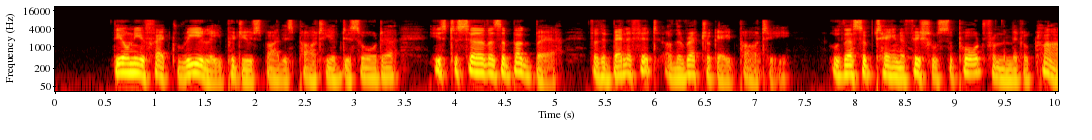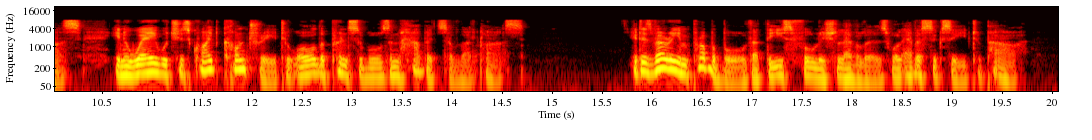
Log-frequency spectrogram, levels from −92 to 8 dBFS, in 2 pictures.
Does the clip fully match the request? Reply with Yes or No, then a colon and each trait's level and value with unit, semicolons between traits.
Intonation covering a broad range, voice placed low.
Yes: wide, 5.9 semitones; low, 105 Hz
